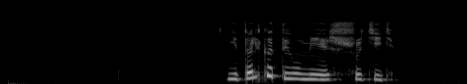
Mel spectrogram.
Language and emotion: Russian, positive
